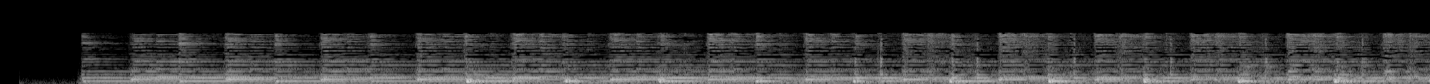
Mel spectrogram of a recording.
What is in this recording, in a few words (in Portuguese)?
Aniversário Avô Feminino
